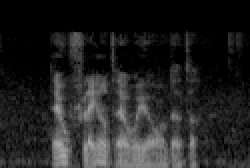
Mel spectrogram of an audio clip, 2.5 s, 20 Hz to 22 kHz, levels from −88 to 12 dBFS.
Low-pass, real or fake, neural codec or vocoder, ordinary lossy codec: 10.8 kHz; real; none; MP3, 48 kbps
